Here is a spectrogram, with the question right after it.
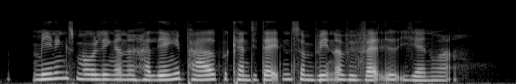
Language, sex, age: Danish, female, 29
